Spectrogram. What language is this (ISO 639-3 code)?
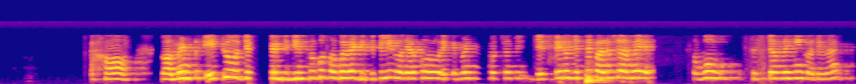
ori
